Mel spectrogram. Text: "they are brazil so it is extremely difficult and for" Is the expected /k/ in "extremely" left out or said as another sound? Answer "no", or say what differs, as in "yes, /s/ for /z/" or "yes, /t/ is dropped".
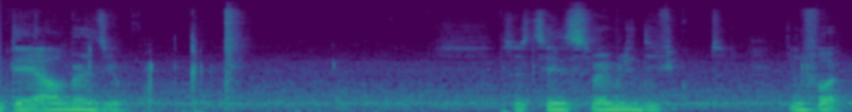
yes, /k/ is dropped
